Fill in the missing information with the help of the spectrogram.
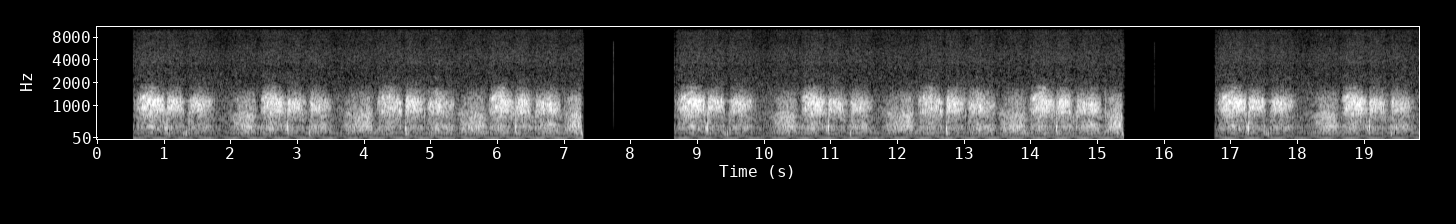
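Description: Whispered syllables come through the stethoscope clearly and distinctly: whispering pectoriloquy, pointing to underlying lung consolidation.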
